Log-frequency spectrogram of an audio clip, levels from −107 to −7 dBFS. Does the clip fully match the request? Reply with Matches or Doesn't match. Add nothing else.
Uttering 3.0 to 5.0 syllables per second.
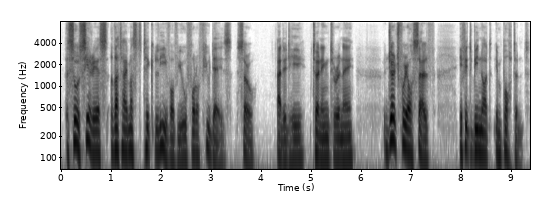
Matches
